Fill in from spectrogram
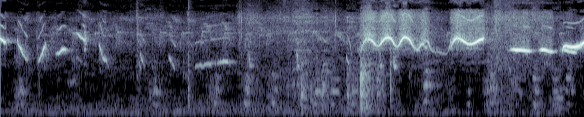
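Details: Energetic bush warbler song, local name plenduk semak, with varied notes: soft chips and slurred whistles at first, then louder wavering trilled whistles and a few long clear notes toward the end.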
